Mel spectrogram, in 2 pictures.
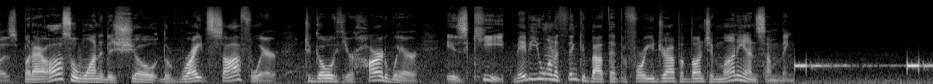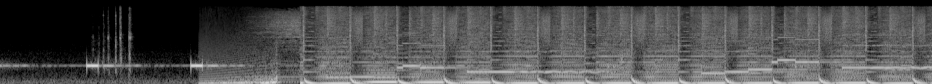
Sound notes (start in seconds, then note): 7.9 keyboard clicking; 7.9 rhythmic beeps; 11.4 upbeat techno music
